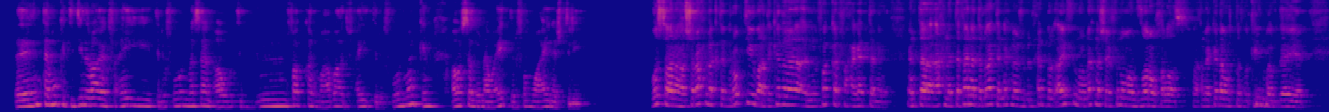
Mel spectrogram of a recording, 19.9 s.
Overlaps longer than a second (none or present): none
